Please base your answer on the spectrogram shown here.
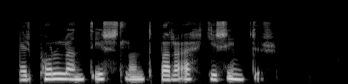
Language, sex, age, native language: Icelandic, female, 20-29, Icelandic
